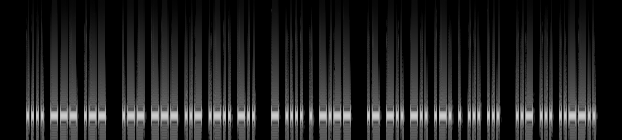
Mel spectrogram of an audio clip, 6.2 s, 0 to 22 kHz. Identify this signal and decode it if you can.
Morse code, heard as a keyed tone, about 47 wpm, 700 Hz. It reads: HOW WOULD THEY ADDRESS US?
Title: Sentences from Top 1000 Words - Review Part 6 - 50wpm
